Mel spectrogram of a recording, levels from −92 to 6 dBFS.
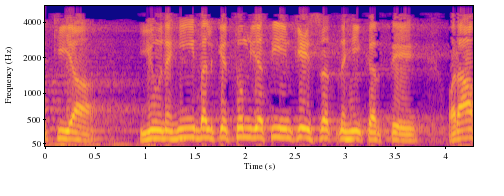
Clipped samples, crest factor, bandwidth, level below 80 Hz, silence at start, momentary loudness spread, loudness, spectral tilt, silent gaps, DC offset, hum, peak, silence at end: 1%; 10 dB; 5.4 kHz; -36 dBFS; 0 s; 9 LU; -10 LUFS; -8.5 dB/octave; none; 0.5%; none; 0 dBFS; 0 s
